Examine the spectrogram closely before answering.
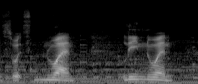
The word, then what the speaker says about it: Nguyen: this guy's name and I believe it when pronounced when with an N at the beginning Switzerland went Lee Nguyen it's a viet he's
